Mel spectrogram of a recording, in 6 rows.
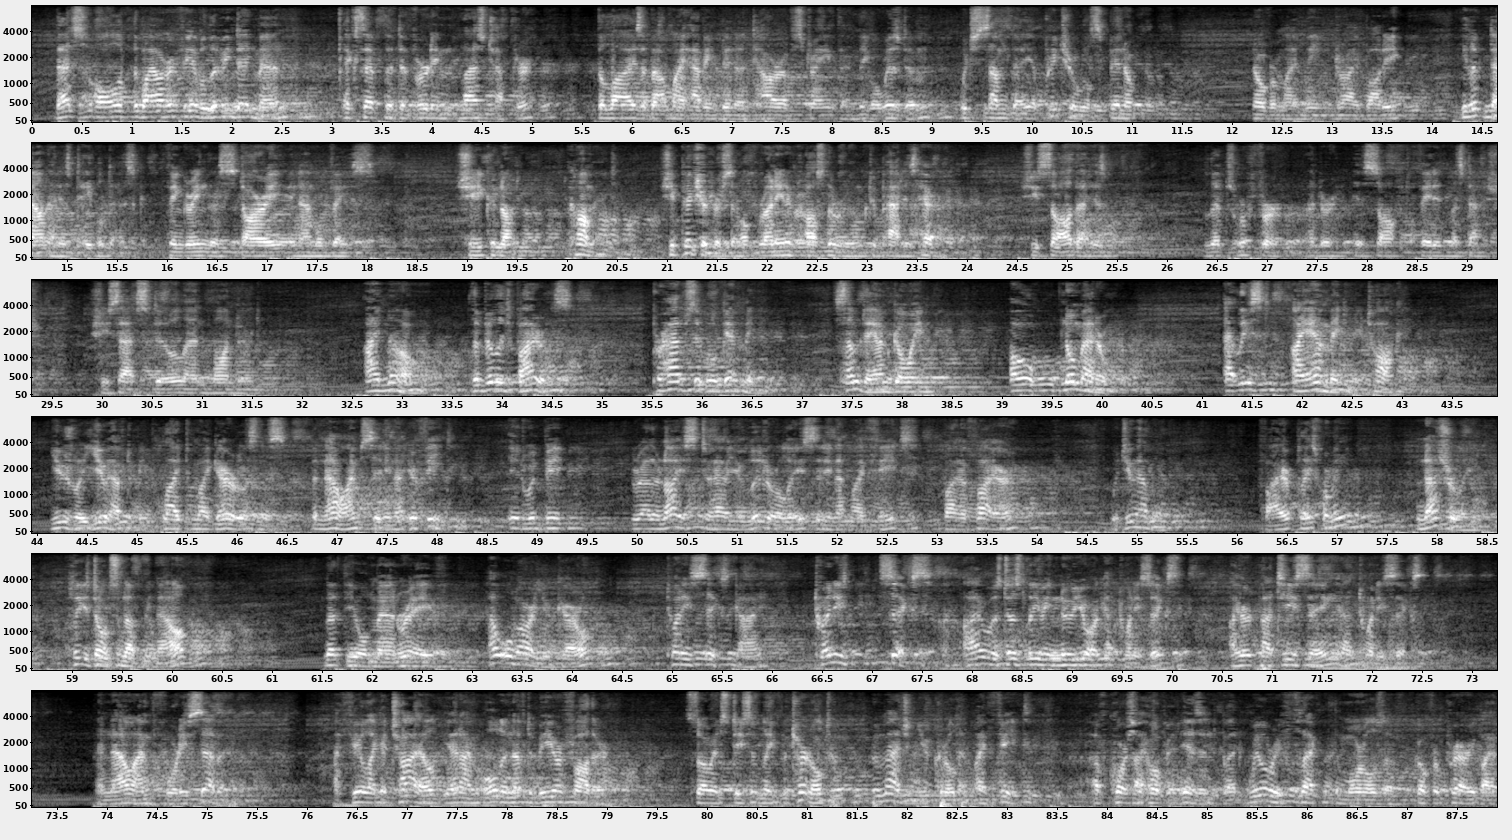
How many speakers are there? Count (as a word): one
